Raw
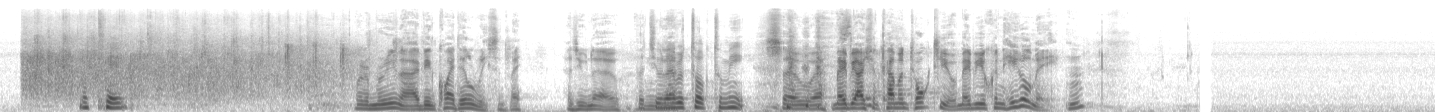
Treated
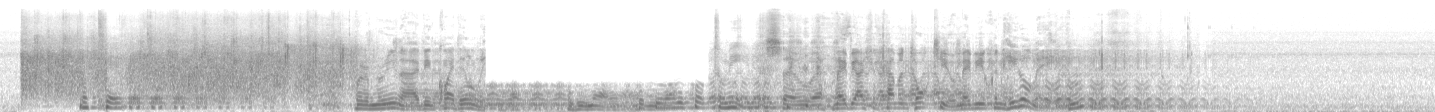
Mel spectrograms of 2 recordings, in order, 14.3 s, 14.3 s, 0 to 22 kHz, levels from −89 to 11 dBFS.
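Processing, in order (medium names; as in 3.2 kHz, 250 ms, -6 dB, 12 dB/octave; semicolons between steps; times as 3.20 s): backward echo that repeats 112 ms, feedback 81%, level -14 dB; peaking EQ 71 Hz -10.5 dB 1.6 oct; compression 8:1, threshold -39 dBFS, peak gain reduction 22 dB; 4.85–7.09 s: rippled Chebyshev low-pass 1 kHz, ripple 6 dB; trim +5 dB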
